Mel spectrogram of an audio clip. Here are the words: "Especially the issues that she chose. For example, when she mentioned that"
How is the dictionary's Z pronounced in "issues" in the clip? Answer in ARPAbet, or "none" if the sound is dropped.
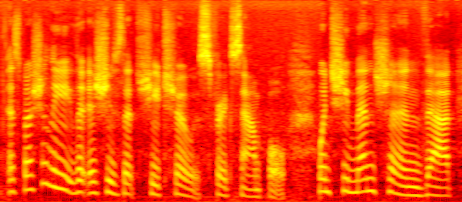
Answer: Z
